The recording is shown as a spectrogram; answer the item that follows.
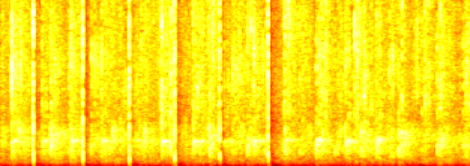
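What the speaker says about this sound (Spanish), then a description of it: "un aplauso para ella, por favor." A studio audience breaks into sustained applause, dense clapping with a few sharp louder claps standing out, continuous from start to end.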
